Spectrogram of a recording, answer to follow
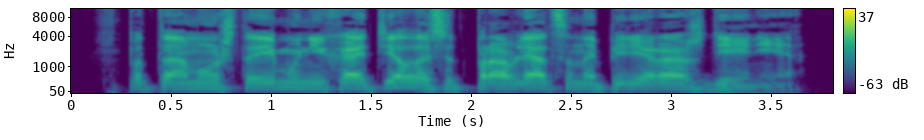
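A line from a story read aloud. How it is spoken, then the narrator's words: Sarcastic remark. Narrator (Russian): ехидно произнес техник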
